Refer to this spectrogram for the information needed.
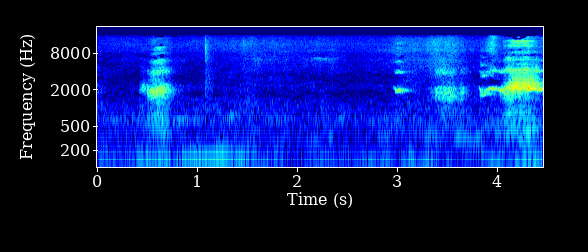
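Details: Rainbow lorikeet in the daytime giving a few short, harsh, screechy notes, spaced out with quiet gaps between them, over a low background hum.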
